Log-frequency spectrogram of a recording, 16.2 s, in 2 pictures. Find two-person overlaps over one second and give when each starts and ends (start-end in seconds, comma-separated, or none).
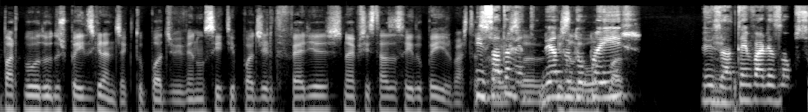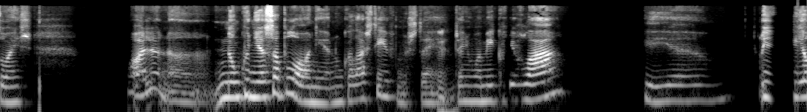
4.7-6.3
